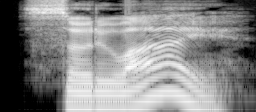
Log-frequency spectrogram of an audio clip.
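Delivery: slow, dry sarcastic reply; mocking agreement, drawn out. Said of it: "answered the policeman in the same tone".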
